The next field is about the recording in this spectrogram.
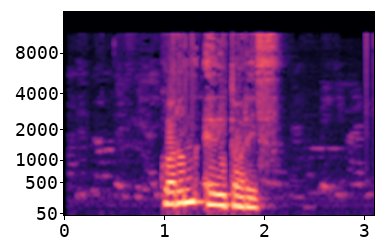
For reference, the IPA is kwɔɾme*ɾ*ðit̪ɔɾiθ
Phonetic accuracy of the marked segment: incorrect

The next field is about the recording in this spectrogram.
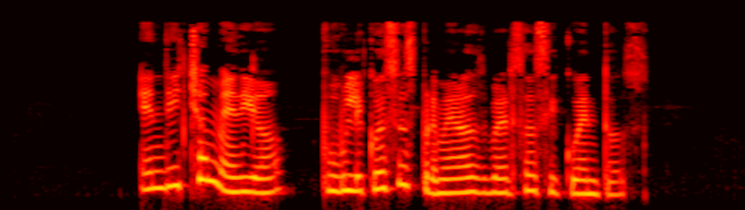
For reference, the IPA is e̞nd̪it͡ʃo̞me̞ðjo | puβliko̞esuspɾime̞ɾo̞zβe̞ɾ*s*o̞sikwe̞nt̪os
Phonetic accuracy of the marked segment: correct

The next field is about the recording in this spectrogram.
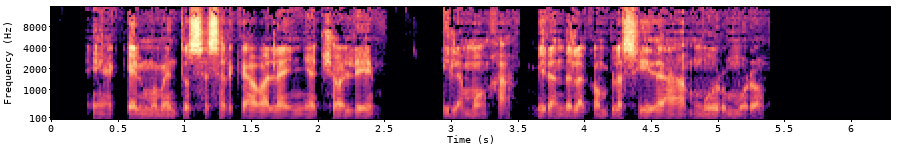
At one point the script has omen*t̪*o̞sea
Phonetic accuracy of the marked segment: correct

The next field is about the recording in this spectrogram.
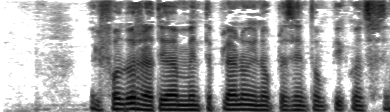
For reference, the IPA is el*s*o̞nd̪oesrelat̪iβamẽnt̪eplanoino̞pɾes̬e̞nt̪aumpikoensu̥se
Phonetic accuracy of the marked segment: incorrect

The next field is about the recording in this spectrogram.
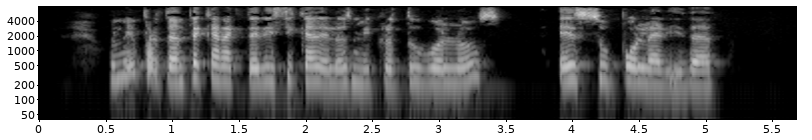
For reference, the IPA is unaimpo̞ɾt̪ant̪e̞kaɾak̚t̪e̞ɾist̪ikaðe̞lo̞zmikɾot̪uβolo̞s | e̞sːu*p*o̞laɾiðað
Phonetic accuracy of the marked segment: correct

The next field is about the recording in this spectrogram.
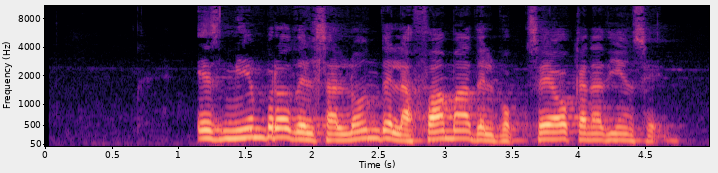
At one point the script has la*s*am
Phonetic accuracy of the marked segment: incorrect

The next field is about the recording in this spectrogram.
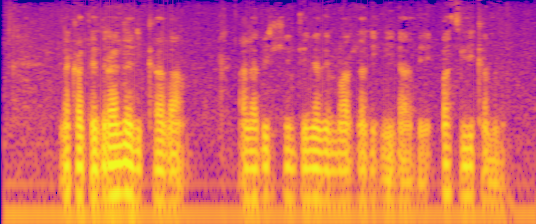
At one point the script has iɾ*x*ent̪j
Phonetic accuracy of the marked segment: correct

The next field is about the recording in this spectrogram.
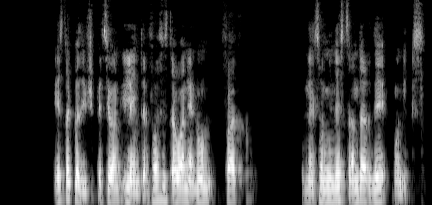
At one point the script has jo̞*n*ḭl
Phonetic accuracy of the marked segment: correct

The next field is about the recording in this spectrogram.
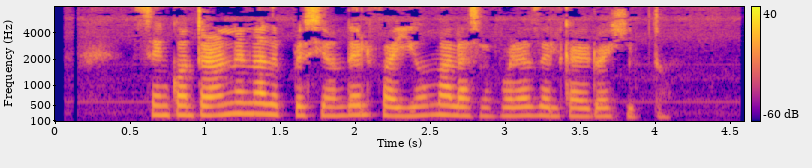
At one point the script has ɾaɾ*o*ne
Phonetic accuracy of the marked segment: correct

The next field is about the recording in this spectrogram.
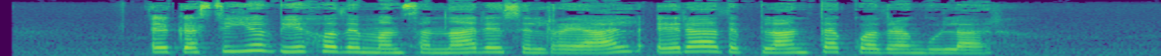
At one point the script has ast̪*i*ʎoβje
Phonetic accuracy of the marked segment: correct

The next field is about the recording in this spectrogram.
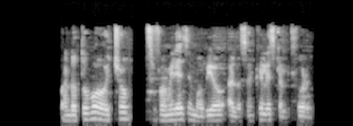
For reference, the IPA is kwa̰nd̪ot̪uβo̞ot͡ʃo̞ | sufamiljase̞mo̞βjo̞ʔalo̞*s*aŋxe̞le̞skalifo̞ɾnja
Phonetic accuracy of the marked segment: correct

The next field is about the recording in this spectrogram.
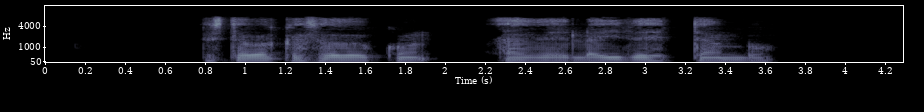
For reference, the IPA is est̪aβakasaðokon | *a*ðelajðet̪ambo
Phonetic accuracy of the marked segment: correct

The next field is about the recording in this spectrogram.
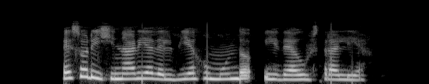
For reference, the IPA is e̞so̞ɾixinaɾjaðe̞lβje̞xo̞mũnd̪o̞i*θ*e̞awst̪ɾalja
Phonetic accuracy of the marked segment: incorrect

